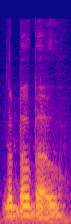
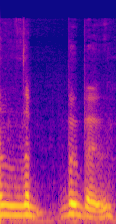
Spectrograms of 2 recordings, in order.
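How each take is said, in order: First: "Labobo" with oh in both last syllables; alternative pronunciation. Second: "Labubu" with oo in both last syllables; uncertain pronunciation. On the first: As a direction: say "Labobo" as la-BOH-boh. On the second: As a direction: say "Labubu" as la-BOO-boo. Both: Shown as a demonstration. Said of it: "I don't know how you say it".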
